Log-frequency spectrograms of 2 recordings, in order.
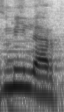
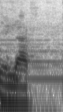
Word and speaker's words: Millar: Sí, es Millar, pero sé que odia que le digan Millar porque es la pronunciación gringa. Entonces, Mark Millar.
